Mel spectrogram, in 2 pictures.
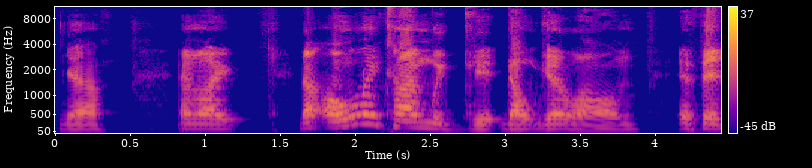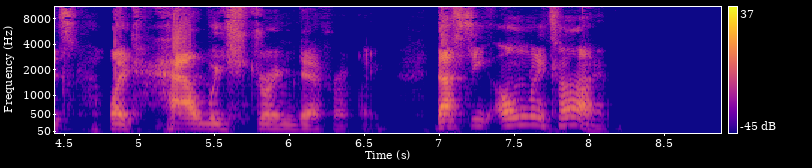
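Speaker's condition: Cleft palate; cleft palate since childhood, surgical repair in childhood; voice sounds deeper than it is, deeper over mic, cannot say certain words, frequent mispronunciations, speech impediment

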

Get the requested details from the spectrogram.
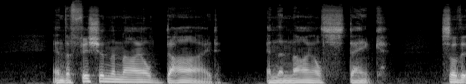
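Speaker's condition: No condition

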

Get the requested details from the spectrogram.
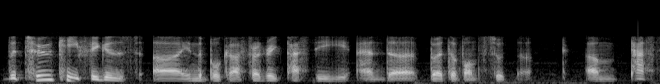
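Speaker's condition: No condition

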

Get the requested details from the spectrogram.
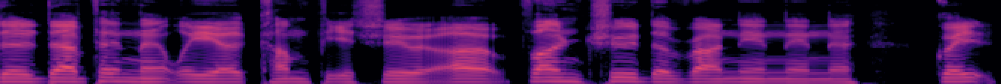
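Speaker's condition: Cerebral palsy; congenital

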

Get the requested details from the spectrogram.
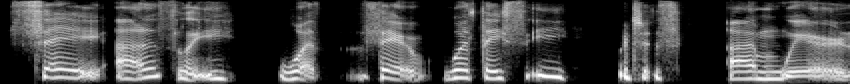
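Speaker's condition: Progressive multiple sclerosis; voice up and down, in and out with pulmonary muscle strength, sometimes no voice, assistant speaks

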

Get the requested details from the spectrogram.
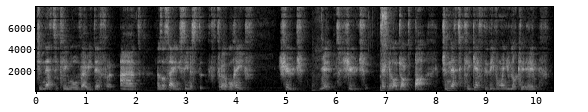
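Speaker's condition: No condition

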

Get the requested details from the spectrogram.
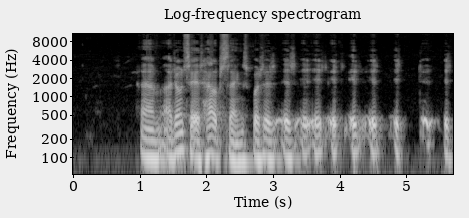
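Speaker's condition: Parkinson's; difficulty judging near and far

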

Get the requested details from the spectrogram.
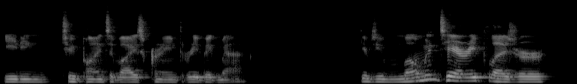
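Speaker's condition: No condition

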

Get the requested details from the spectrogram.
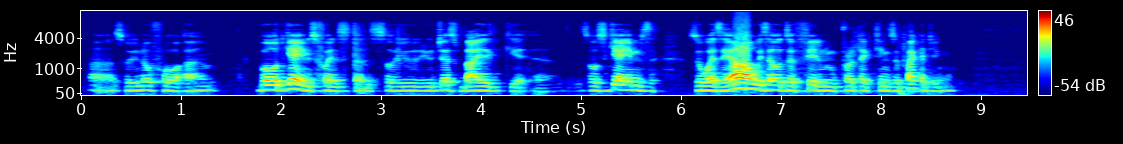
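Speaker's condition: No condition

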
